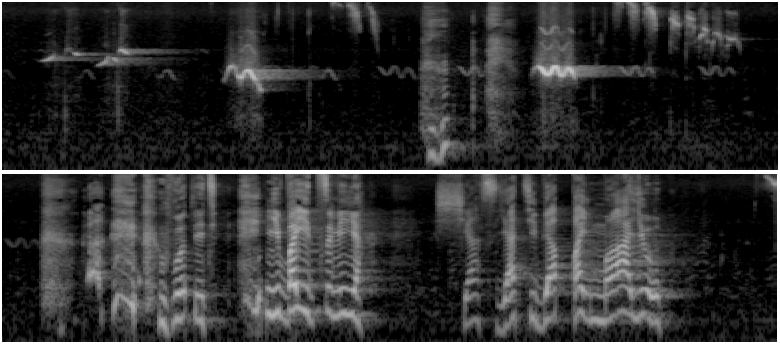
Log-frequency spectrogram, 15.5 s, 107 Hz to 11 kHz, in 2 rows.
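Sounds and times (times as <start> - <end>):
golden crested bird whistling and chirping: 0.4 - 4.2, 5.4 - 8.2, 15.3 - 15.5
laughter: 4.2 - 5.2, 8.2 - 10.5
speech: 4.3 - 4.7, 9.4 - 11.5, 12.4 - 14.5.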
